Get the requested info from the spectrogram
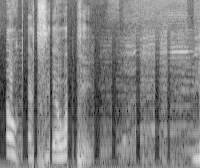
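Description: Background music with sharp beat-like hits, and a voice calling out short exclamations over it.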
